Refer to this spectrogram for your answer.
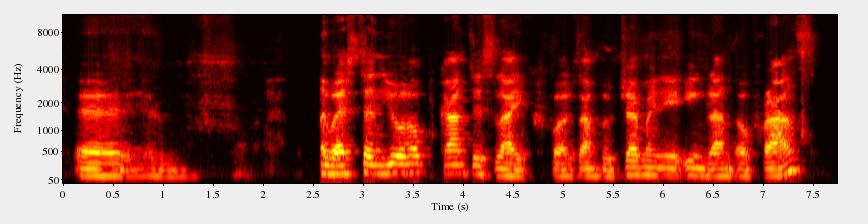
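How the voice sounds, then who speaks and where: With a Polish accent, a man speaks very slowly in a fairly low voice with ordinary pitch variation and long, frequent pauses. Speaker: professor. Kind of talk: lecture. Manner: halting.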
